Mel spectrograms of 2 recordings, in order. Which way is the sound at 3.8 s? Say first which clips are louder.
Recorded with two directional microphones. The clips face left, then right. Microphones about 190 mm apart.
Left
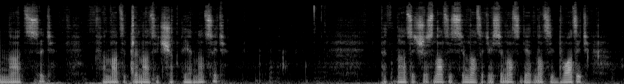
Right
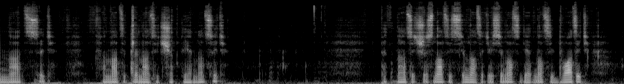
Right 4 dB; 45° right (ahead or behind).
